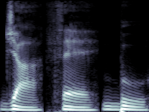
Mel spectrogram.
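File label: "jathebu", concatenated syllables; Affixing experiment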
